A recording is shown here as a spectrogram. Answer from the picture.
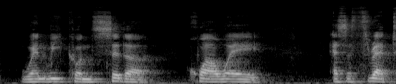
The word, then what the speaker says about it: Huawei: So before we talk on Huawei, for the German listeners who are not too familiar with Chinese, we're talking about Huawei. Because this is the pinyin, how it is spelled, and in German marketing it is called Huawei. In Chinese, though, you call it Huawei, and I think some people might not have realized yet that we're talking about this company.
